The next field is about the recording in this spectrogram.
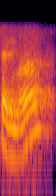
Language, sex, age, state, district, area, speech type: Tamil, female, 60+, Tamil Nadu, Thanjavur, urban, conversation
